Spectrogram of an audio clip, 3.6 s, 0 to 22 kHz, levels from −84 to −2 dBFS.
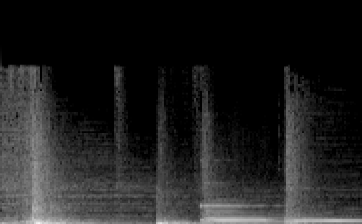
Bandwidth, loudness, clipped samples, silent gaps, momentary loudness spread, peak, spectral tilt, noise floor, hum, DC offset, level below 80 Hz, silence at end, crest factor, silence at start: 15.5 kHz; -24 LUFS; under 0.1%; none; 20 LU; -2 dBFS; -6.5 dB/octave; -44 dBFS; none; under 0.1%; -32 dBFS; 0 s; 22 dB; 0 s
